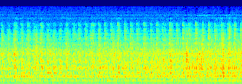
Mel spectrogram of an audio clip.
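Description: Narrow-gauge steam locomotive chuffing as it approaches, a quick even beat of exhaust that grows louder.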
